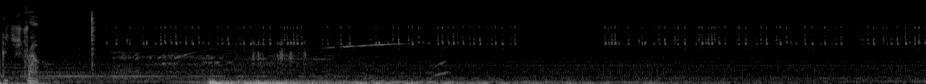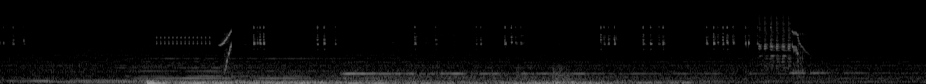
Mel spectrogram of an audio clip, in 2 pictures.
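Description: A handheld device beeps and chirps as it starts up.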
